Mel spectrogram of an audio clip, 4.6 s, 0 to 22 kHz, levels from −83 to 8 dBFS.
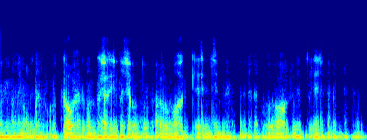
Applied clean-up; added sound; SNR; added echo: neural diffusion model UNIVERSE++.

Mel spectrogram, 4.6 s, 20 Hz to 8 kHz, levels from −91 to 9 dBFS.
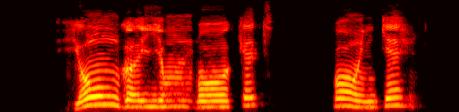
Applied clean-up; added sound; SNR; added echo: neural mask model Resemble Enhance denoiser.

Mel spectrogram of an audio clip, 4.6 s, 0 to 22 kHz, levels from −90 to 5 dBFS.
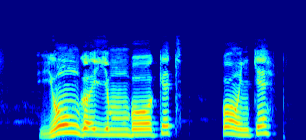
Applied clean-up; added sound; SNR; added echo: none; none; none; none.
